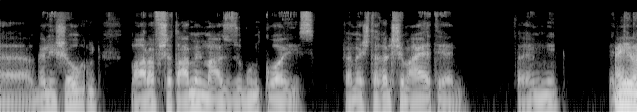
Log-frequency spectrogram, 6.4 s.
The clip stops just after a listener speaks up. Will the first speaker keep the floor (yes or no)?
no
